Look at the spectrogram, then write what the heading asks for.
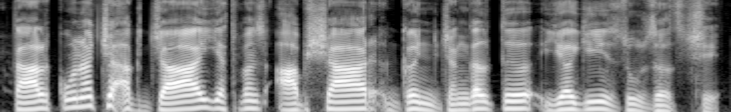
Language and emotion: Kashmiri, neutral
